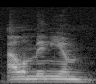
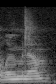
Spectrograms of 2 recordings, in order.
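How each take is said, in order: First: It is said the British way, aluminium. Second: It is said the American way, aluminum.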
